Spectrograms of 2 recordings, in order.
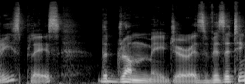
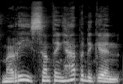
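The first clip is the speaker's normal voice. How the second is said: fast, higher anxious rush; hurried higher voice; 8 semitones higher, 3 dB louder, faster than usual. Retold or imitated. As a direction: blurt it out fast. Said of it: "and he goes".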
